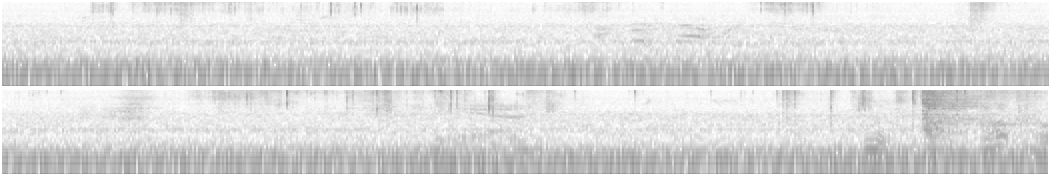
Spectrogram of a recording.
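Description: A dry flower seed head crushed between fingers close to the microphone, giving scattered crackles and rustles. Under it runs a steady low rumble.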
